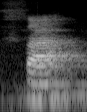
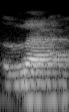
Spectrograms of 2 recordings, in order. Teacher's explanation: kalau tsa itu lidahnya agak keluar dikit ts tapi kalau dza lidahnya agak dalam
